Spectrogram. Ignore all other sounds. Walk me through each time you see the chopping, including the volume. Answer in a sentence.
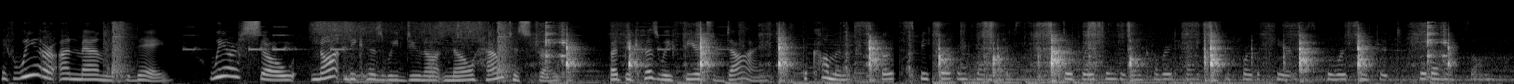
The chopping can be heard from 4.8 to 14.6 s, at a steady volume.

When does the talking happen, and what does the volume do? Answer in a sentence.
The talking can be heard from 0.0 to 15.0 s, getting quieter.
